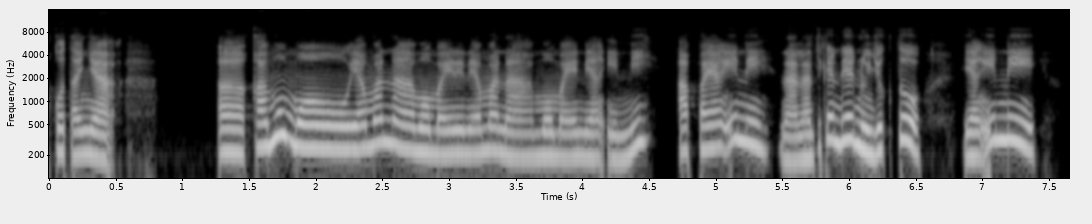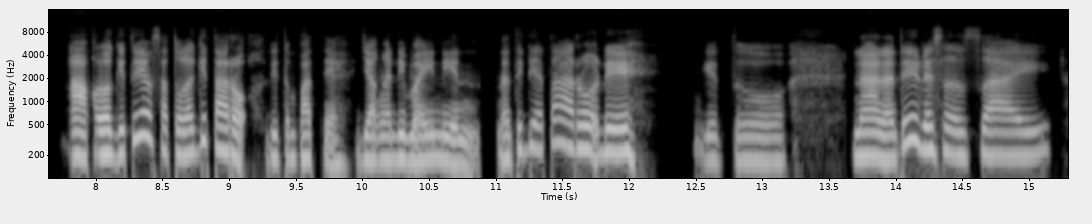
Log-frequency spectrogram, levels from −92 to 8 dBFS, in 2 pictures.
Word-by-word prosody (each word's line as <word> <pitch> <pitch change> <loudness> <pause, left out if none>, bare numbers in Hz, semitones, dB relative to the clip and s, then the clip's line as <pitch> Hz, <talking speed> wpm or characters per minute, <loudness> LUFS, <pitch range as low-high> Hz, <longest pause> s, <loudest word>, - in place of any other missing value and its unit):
aku 225 - -2
tanya, 200 -2 0 0.8
"Eee, 220 0 +3
kamu 270 +8 +4
mau 250 -5 +4
yang 240 +1 +2
mana? 280 -3 +1
Mau 225 -2 +2
mainin 210 0 +1
yang 215 +1 -1
mana? 200 -4 -1
Mau 195 +1 -1
main 195 0 -2
yang 190 -1 -2
ini, 195 +10 -2 0.2
apa 230 +2 -1
yang 250 -1 -1
ini?" 275 -7 +1
Nah 175 -1 -2
nantikan 185 - 0
dia 315 +2 +4
nunjuk, 230 -1 +3
tuh, 280 -9 +2 0.3
"Yang 195 +11 +1
ini!" 315 -2 +4 0.5
Nah, 200 -3 +4
"Kalau 205 +2 +3
gitu 215 +11 0
yang 360 - +3
1 220 -4 -3
lagi 210 +7 0
taruh 230 -9 +2 0.2
di 185 - -3
tempatnya, 185 -5 -4
jangan 175 -1 -2
dimainin." 175 -4 0
Nanti 185 +6 -4
dia 250 -1 -4
taruh, 250 -5 0
deh, 220 +1 +3 0.5
gitu. 170 -1 -7 0.6
Nah, 200 0 +3
nanti 230 - +1
udah 235 - +3
selesai 200 0 -4
215 Hz, 175 wpm, -22 LUFS, 190-245 Hz, 0.8 s, kamu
